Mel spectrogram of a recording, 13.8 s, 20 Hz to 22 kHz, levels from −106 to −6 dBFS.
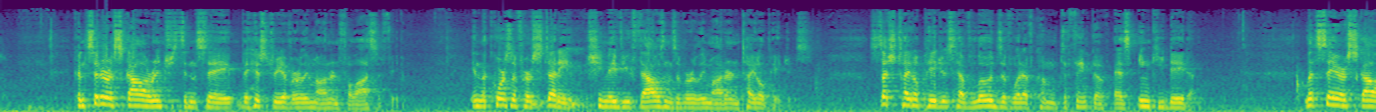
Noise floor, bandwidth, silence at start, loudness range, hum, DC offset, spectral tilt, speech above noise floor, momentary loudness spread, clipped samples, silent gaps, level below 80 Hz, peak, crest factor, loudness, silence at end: -36 dBFS; 16.5 kHz; 0 s; 3 LU; none; under 0.1%; -5 dB/octave; 23 dB; 11 LU; under 0.1%; none; -38 dBFS; 0 dBFS; 14 dB; -14 LUFS; 0 s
